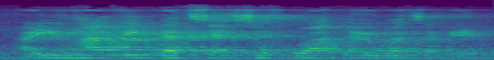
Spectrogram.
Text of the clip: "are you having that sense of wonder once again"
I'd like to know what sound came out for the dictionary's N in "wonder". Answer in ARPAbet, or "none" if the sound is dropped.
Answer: none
